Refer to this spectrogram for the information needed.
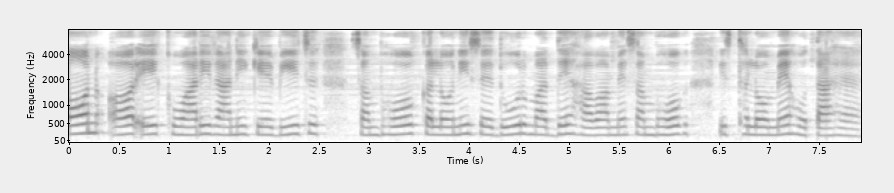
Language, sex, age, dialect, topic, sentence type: Hindi, female, 56-60, Hindustani Malvi Khadi Boli, agriculture, statement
